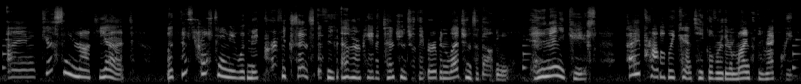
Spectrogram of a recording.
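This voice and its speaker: A woman voicing a wise, gentle little-girl god in a video game, speaking in a measured, thoughtful, articulate way. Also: high-pitched, lively intonation, noisy background. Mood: serious, caring. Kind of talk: scripted video game voice acting.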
